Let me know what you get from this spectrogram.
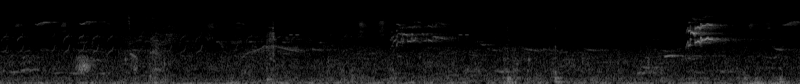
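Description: Wild birds calling: a short rising-and-falling whistled note about a third of the way in, and bursts of high chirps around the middle and again, loudest, near the end.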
